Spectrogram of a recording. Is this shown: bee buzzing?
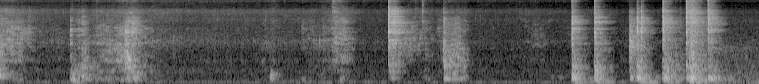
no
